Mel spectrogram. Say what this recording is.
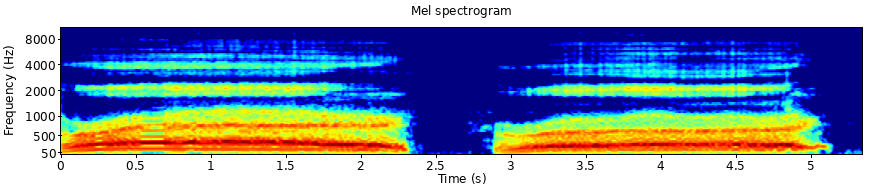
monster growl 2
animal, beast, beasts, big, creature, creatures, growl, growls, horror, monster, noises, roar, scary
